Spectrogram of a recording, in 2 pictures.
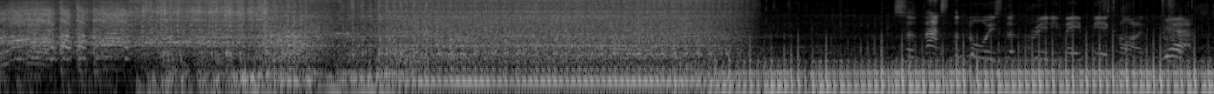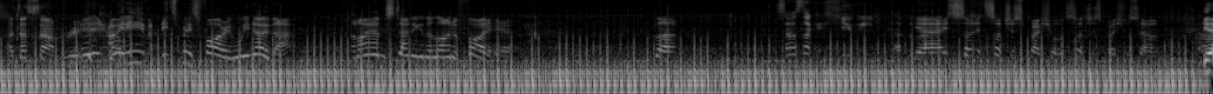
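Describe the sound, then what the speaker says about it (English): An Audi Quattro engine cranks, then settles into a steady, loud idle that runs on for a long stretch. Voices talk over it during the first few seconds. "So if you could fire it up. The Quattro. Fire up the Quattro."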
